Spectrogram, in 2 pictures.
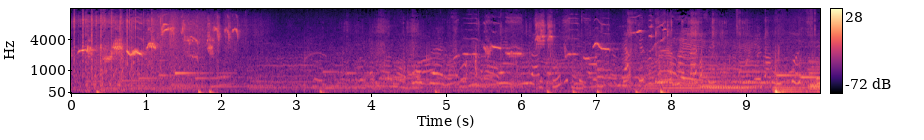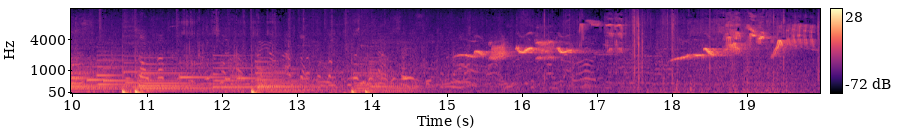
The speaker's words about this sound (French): tu l'entends, comme nous, non le merle, oui, merci, je l'entends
